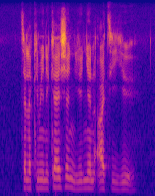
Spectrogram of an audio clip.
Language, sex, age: English, male, 20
